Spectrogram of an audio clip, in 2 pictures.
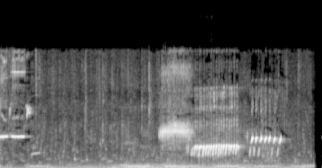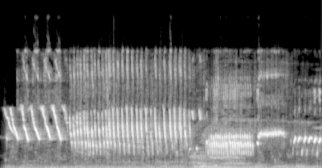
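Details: Red canary singing, used as a master song for training: bursts of fast buzzy trills and rolling chatter high in pitch, with sharp rapid repeated notes and short pauses between phrases, a brief silence near the middle.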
